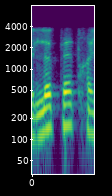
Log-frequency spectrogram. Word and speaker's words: Lepeytre: Alors, c'est Lepetre Yann, ça s'écrit L-E-P-E-Y-T-R-E.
